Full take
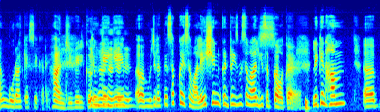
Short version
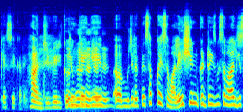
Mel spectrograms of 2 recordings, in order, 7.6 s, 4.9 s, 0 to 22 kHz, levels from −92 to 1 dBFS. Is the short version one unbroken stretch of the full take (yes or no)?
yes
